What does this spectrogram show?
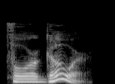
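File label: "foregoer", en, uk British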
